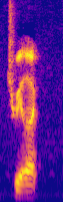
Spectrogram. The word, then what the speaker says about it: Twi'lek: Speaking of that, too, like we got the Ryloth mentioned in this episode, too, for the Twi'lek planet. Or Twi'lek. Star Wars has two pronunciations for a lot of things.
